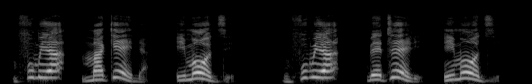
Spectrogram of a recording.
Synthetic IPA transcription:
ɱfumujamakɛɗa̰ | imɔːd͡zi | ɱfumuja | ɓɛtɛli | imɔːd͡zi

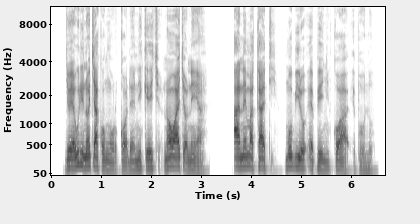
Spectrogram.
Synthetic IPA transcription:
d͡ʒɔjaudinɔt͡ʃakɔŋʊrkɔdɛniket͡ʃnɔwat͡ʃɔnɪa̰ | anɛmakati | mobiɾoʔepiɲkɔaepo̰lo

